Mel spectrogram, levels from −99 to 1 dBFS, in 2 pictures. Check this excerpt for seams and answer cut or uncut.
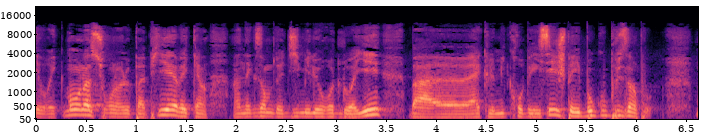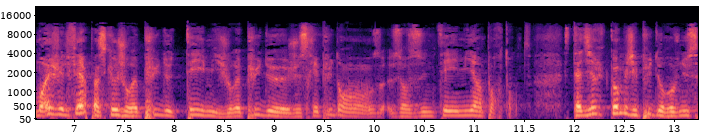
uncut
